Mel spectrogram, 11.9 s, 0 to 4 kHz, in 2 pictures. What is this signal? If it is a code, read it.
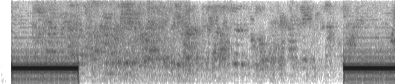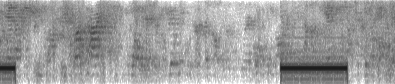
Ringback tone (China, 450 Hz), with speech.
